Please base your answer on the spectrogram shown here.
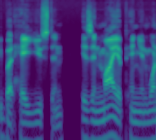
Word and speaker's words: Houston: the neighborhood south of Houston Street note that it is not pronounced like the Texan City but hey Houston is in my opinion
